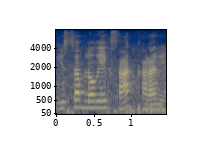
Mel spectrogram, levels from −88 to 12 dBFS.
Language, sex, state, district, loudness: Garhwali, female, Uttarakhand, Tehri Garhwal, -19 LUFS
